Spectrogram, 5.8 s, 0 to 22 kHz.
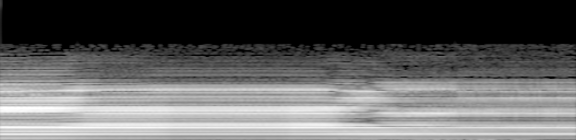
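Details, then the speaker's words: Homemade AC-powered AM transmitter heard on a radio: steady, unwavering buzzy tone with rich overtones, the 484 Hz modulation signal, present only when the transmitter is on; working properly, receivable up to about 6–7 m. "well that is the tone from my transmitter and as you can hear when I switch it off I mean when I switch off the transmitter you don't hear anything when I turn it on you hear something and that is the 484 Hertz signal which I modulate the AM signal"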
